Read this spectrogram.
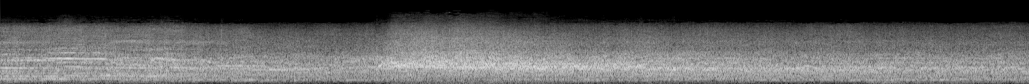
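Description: A large stadium crowd cheers and roars, swelling suddenly louder.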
